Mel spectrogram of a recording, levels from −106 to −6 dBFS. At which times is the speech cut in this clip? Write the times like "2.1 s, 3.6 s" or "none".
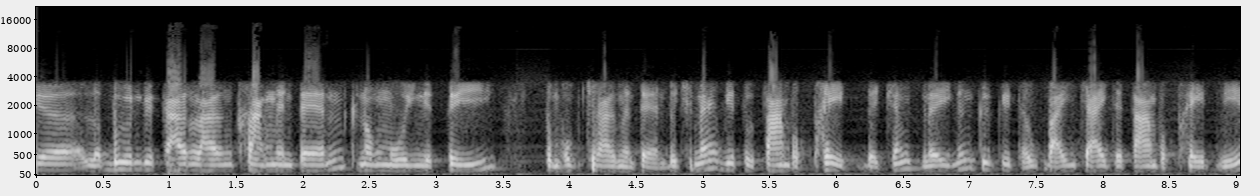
6.6 s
